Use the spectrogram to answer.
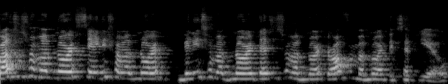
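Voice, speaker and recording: Pitched high, a woman speaks very fast in a raised, projected voice with ordinary pitch variation. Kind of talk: casual, teasing.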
